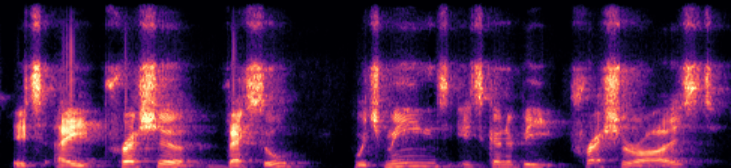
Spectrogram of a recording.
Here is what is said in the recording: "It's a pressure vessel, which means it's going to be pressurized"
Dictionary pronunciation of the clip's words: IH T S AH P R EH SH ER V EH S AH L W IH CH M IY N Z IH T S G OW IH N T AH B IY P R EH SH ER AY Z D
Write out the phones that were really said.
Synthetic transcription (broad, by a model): IH T S AH P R EH SH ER V EH S AH L W IH CH M IY N Z IH T S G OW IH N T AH B IY P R EH SH ER AY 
